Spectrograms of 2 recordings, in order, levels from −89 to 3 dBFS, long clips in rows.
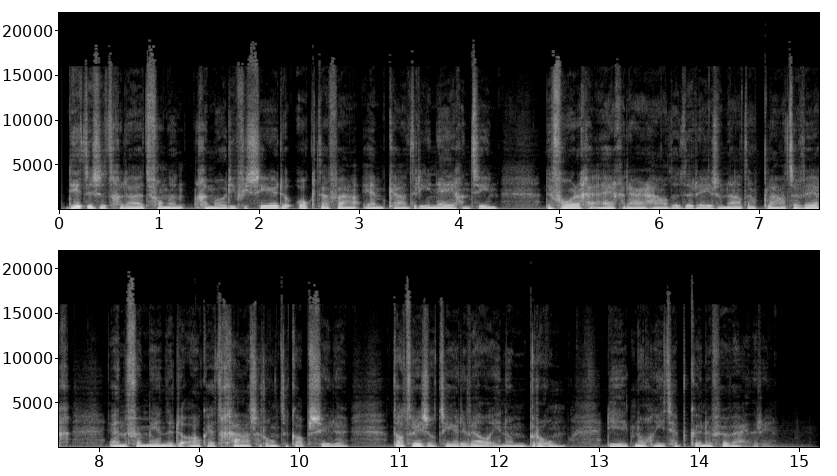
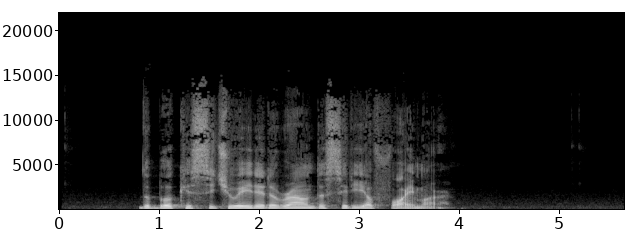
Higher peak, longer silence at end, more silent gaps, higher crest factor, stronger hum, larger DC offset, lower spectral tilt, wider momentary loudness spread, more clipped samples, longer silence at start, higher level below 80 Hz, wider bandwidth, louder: about the same, -4 dBFS vs -2 dBFS; second, 0.45 s vs 1.75 s; neither; about the same, 16 dB vs 20 dB; neither; neither; about the same, -6.5 dB/octave vs -5.5 dB/octave; second, 6 LU vs 9 LU; neither; second, 0.05 s vs 0.8 s; first, -42 dBFS vs -58 dBFS; first, 17 kHz vs 14.5 kHz; about the same, -21 LUFS vs -19 LUFS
